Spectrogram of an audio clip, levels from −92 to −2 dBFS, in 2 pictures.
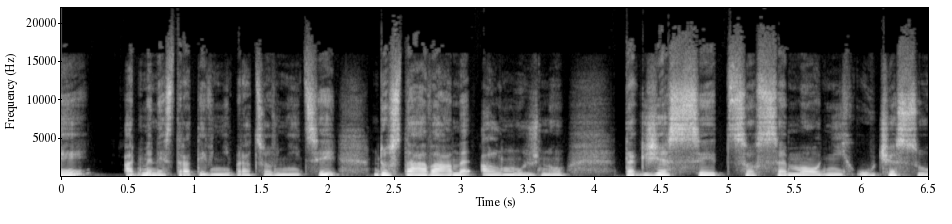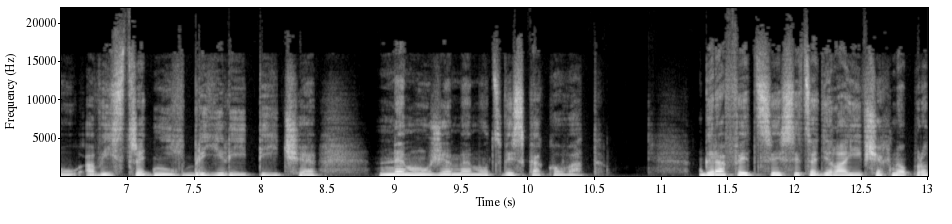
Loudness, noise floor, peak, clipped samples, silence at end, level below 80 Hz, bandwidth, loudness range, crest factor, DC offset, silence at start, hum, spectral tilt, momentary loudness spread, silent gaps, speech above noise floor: -16 LUFS; -49 dBFS; 0 dBFS; under 0.1%; 0 s; -54 dBFS; 19 kHz; 3 LU; 16 dB; under 0.1%; 0 s; none; -5 dB/octave; 9 LU; none; 33 dB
